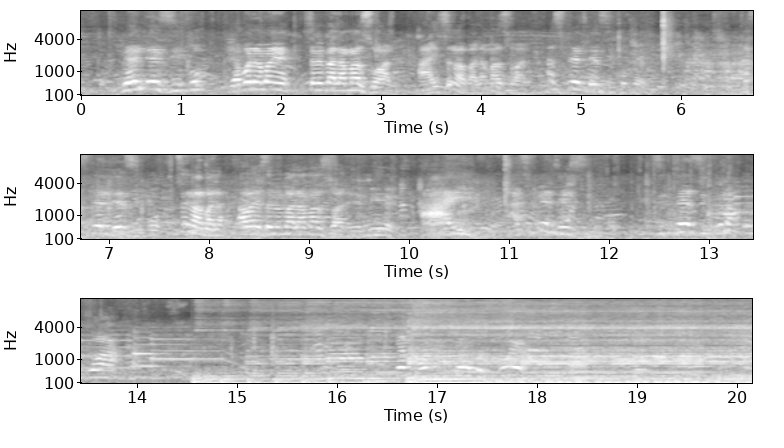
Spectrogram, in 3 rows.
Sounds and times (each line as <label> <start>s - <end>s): announcements of the event’s master of ceremony 0.0s - 15.6s
thanks-giving hymn by the whole community 4.6s - 20.1s
announcements of the event’s master of ceremony 16.3s - 20.1s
